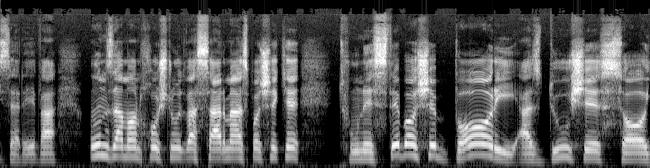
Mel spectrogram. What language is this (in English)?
Persian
